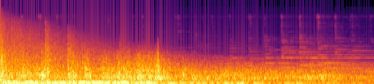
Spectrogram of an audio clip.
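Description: A loud thunder crack from a lightning strike bursts out and rolls into a deep rumble that gradually fades over a few seconds, with no voices present.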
